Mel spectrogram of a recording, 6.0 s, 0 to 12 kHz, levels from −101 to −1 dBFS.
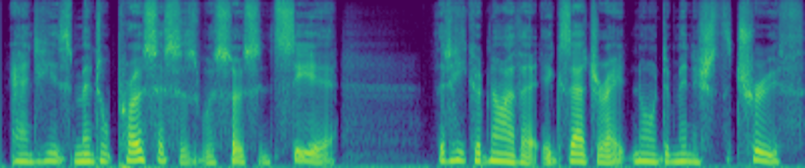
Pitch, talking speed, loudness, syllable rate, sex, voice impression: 150 Hz, 160 wpm, -21 LUFS, 5.7 syllables/s, male, masculine, adult-like, slightly relaxed, slightly weak, slightly halting, raspy, slightly sincere, calm, friendly, kind, modest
